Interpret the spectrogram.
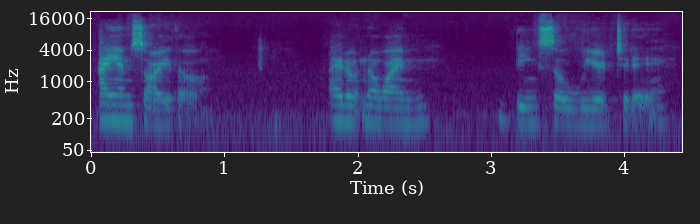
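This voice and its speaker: A woman's voice: sits low, level tone, moderate pace, gravelly, fairly bright tone, slight background noise. A woman acting in an audio drama as an uneasy, earnest, skeptical support group member who speaks hesitantly. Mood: uneasy, apologetic. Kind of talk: conversational audio drama acting, live recording.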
